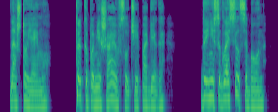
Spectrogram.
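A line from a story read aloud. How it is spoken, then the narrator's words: Sighing, resigned mother. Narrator (Russian): Вздохнув, мать сказала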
